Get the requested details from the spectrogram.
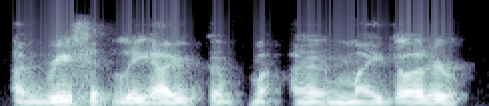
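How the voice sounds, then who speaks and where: Speaking briskly in a fairly low, warm voice with a level tone, an older radio host with a Baltimore accent spins loose, rambling stories, frequently stammering, restarting, and repeating himself. The high frequencies are cut off in the recording.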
